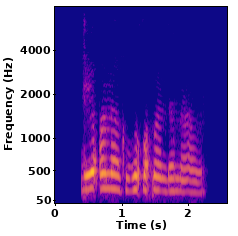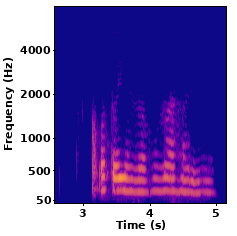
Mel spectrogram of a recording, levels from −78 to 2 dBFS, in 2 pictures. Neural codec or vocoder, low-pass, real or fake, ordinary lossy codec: codec, 44.1 kHz, 2.6 kbps, DAC; 7.2 kHz; fake; MP3, 32 kbps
